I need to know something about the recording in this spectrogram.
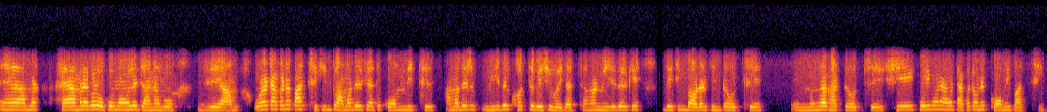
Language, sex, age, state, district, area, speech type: Bengali, female, 18-30, West Bengal, South 24 Parganas, rural, conversation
